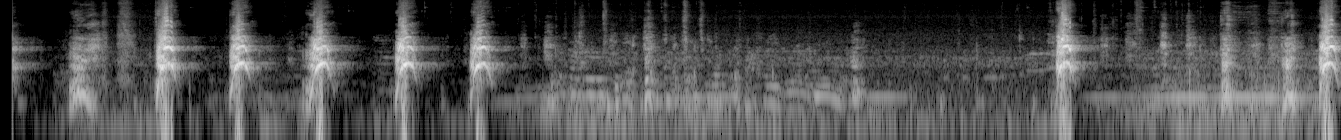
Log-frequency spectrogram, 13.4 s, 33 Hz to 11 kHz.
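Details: Lakeland Terrier barking in a series of six sharp barks about once every 0.8 seconds, a pause with soft whining and snuffling, then more barks resuming near the end.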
